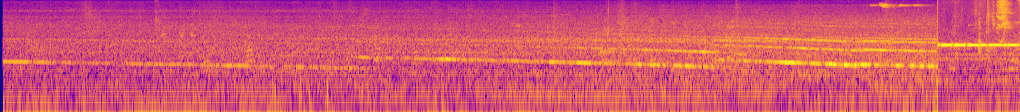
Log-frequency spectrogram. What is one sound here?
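An electric train approaches slowly with a steady rumble.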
